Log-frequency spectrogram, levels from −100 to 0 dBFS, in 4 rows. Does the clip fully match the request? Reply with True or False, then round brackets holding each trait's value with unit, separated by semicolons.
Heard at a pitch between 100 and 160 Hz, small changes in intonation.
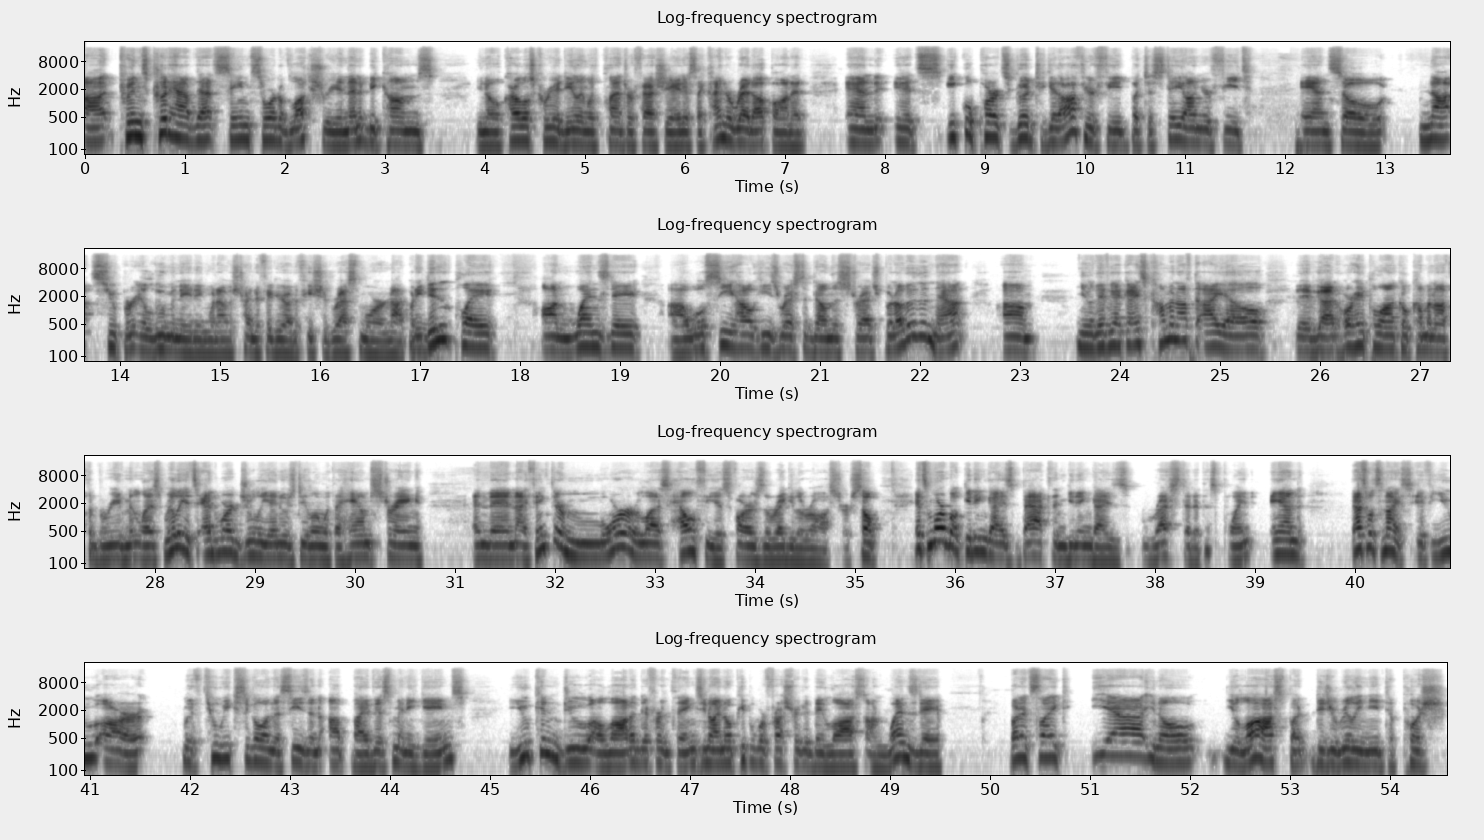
False (140 Hz; 4.8 semitones)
